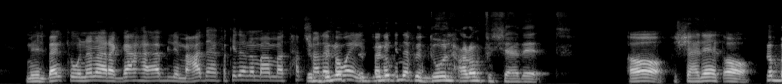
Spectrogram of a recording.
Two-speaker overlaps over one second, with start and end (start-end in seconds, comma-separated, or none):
3.1-4.5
